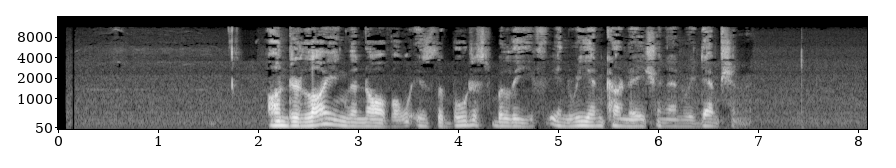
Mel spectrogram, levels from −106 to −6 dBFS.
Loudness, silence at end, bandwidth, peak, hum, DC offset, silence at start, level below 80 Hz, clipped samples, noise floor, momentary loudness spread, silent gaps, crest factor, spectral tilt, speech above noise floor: -23 LUFS; 1.25 s; 11.5 kHz; 0 dBFS; none; under 0.1%; 1.7 s; -64 dBFS; under 0.1%; -54 dBFS; 15 LU; none; 24 dB; -4.5 dB/octave; 31 dB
